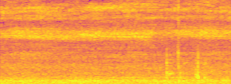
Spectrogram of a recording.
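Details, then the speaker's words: Liquid-fuel backpacking stove in winter camp after preheating/priming: steady, even hiss-roar, no sputtering or pulsing, boiling water; burner running clean. "All right, you start to hear it. Once you start to hear it, it'll start hissing. There we go."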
